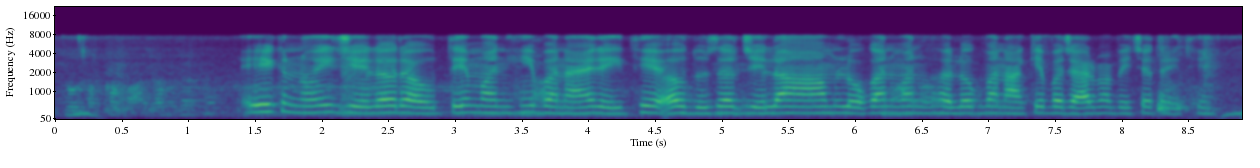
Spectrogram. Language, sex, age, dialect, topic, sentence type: Chhattisgarhi, female, 18-24, Western/Budati/Khatahi, agriculture, statement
